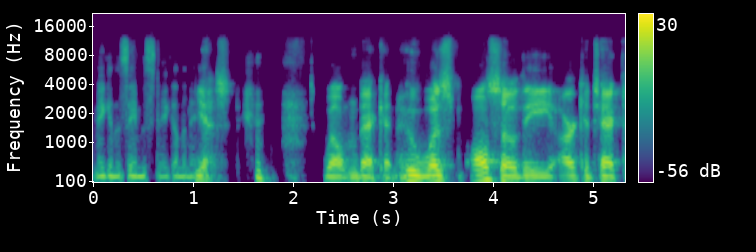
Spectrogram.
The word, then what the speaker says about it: Welton Becket: the same uh mispronunciation Walton Beckett not William Beckett but I keep making the same mistake yes Welton Beckett who was also the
